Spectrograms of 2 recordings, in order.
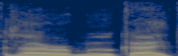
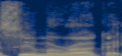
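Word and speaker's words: Zumárraga: the bishop and everyone that was there, Bishop Zaramuga, I can't remember, I can't say his name. Anyway, it's just so powerful. And Zumaraga. Zumaraga, yeah, I was like, how do you say that name again? Zumaraga, yes.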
